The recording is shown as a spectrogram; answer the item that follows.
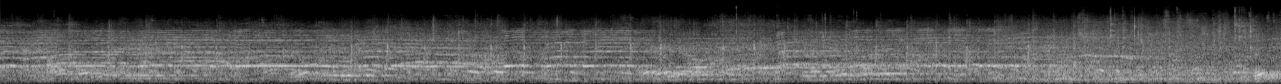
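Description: Many spectators' voices calling out and cheering over one another, high-pitched and continuous, as skaters race.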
